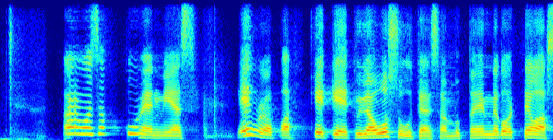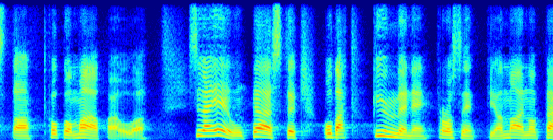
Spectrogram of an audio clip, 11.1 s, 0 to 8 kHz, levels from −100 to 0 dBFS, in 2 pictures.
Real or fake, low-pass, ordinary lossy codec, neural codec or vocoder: fake; none; none; codec, 16 kHz, 0.5 kbps, FunCodec, trained on Chinese and English, 25 frames a second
